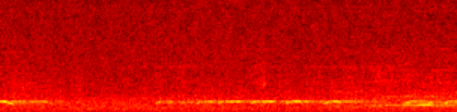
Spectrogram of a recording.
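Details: Asian koel, male and female shown, calling with clear, fluty notes held near one pitch, wavering slightly and running almost without pause over three seconds against a soft hiss.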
